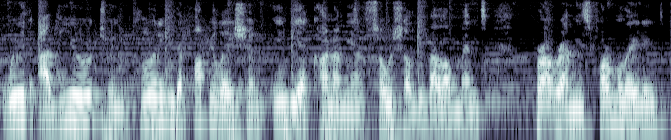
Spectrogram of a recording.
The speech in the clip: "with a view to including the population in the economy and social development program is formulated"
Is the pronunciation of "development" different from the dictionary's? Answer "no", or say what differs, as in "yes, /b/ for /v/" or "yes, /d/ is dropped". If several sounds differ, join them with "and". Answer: no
